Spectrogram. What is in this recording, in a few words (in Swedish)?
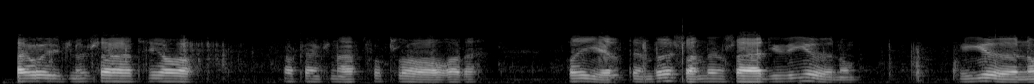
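Visseltofta Skåne, Svenska sagor dialekter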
